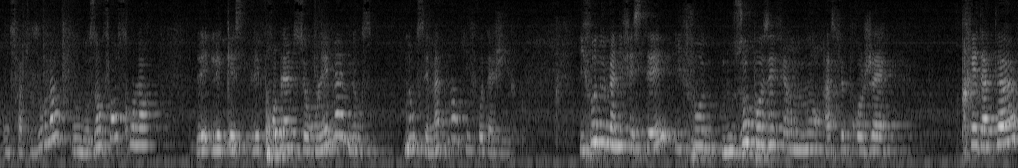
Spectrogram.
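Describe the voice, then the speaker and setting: Earnest yet given to ironic remarks, a woman representing an association addresses a public meeting and frequently starts her phrases over. She has a slightly high voice with a dark tone, heard through a far-off microphone in a reverberant hall with faint noise behind.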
